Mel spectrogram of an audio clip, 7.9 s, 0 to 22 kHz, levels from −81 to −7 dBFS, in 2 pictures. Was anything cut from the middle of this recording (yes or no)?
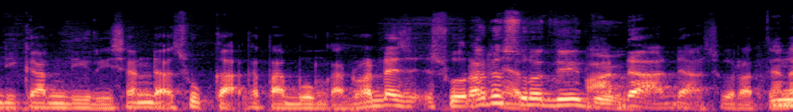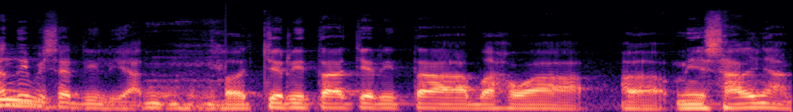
yes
